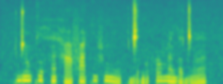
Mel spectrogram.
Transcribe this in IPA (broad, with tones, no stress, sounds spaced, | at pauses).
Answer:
d͡ʒ ũ˦ k e˦˨ h ɛ̃˧ h a˨ f a˧ k i˦ f ĩ˦˨ | d͡ʒ ɛ˨ ɡ ũ˨˦ h o˦ m ɛ̃˧ j ɛ˨ d͡ʒ ɛ̃˨˦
